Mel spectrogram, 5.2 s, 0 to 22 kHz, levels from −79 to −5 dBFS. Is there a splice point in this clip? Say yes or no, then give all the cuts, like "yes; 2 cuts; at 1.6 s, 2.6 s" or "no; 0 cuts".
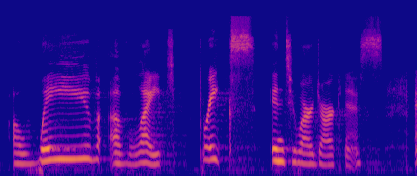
yes; 1 cut; at 2.3 s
